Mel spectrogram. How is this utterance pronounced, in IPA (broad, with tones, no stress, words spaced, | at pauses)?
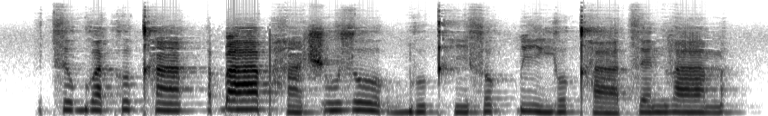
t͡sɪ˦ɡʷa˦ kʊ˦kʰã˦ | ɓaː˦pʰã˨ ʃu˦ zoː˦˨ɡ͡bu˨˦kʰi˨so˦ k͡pi˦˨ jo˦kʰaː˨t͡sɛ˦nvaː˦m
